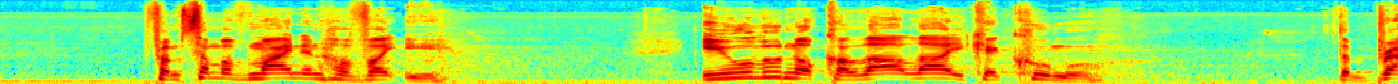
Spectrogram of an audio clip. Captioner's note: speaking hawaiian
